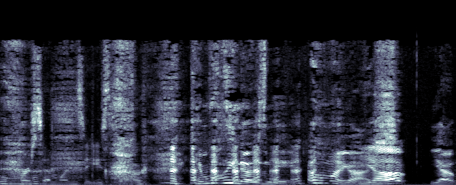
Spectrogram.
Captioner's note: laughing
